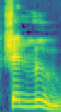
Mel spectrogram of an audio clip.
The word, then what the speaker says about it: Shenmue: Shenmue, with a soft moo on the end, is apparently the acceptable pronunciation, just if anyone's in doubt, but Shenmue will ever be the way that we pronounce it.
